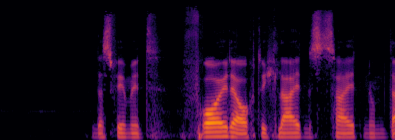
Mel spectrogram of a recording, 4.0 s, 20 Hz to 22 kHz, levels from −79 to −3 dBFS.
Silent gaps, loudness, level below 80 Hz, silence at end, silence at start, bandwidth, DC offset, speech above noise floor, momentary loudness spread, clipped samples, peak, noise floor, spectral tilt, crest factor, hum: none; -30 LUFS; -74 dBFS; 0 s; 0.9 s; 18.5 kHz; under 0.1%; 44 dB; 19 LU; under 0.1%; -10 dBFS; -74 dBFS; -4 dB/octave; 22 dB; none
